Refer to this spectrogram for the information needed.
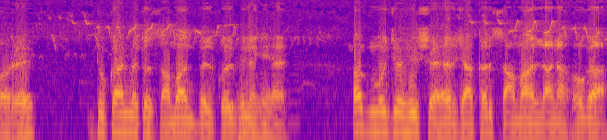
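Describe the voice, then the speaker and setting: In a put-on character voice, a man speaks gruffly with a very deep, low pitch, very even loudness, and a fairly slow pace. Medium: cartoon.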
